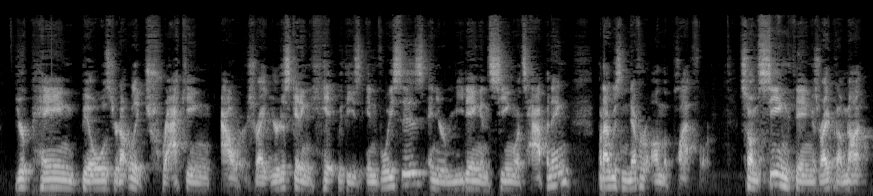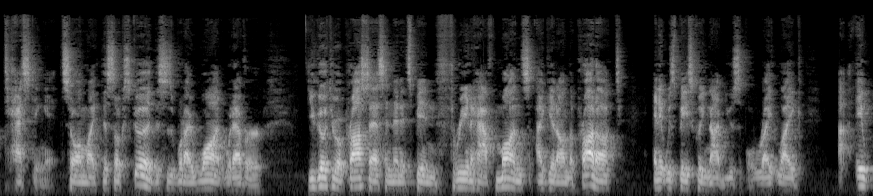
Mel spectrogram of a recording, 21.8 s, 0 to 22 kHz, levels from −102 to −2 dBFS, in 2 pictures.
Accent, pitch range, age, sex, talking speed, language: American, 95-125 Hz, 30-49, male, 220 wpm, English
